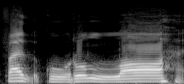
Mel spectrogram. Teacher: maka lafaz Allahnya dibaca tebal dibaca Takim sehingga dibaca fkurullah jangan dibaca fkurullah ull jangan tapi ditebalkan fkurullah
